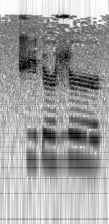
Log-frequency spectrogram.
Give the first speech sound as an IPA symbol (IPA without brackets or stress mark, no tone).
t͡ʃ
